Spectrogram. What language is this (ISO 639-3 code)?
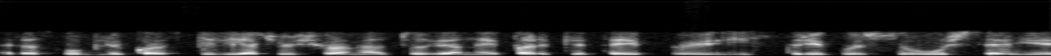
lit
